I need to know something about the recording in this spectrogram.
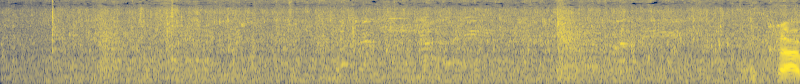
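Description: Steady rushing and bubbling of water churning in live seafood holding tanks from the tanks' aeration and circulation, with a low hum underneath.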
